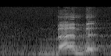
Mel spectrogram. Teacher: Ketika mati, maka terdengar suara pantulan.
